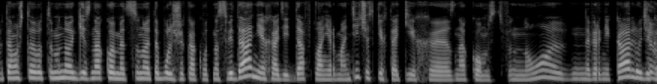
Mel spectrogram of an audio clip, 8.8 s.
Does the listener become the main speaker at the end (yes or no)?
yes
